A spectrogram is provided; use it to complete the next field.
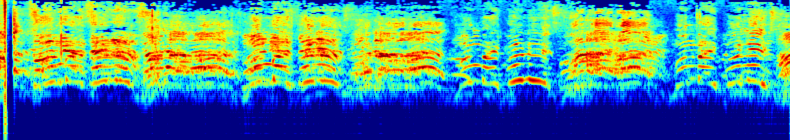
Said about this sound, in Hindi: अर्नब गोस्वामी की गिरफ्तारी पर भारतीय जनता पार्टी के छोटे बड़े सभी नेताओं ने प्रतिक्रिया प्रकट की और सड़कों पर भी विरोध प्रदर्शन हुए।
